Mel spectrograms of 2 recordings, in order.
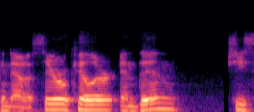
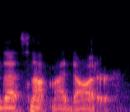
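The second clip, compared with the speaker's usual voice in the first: put-on tearful crying, very low, soft and hushed; 8 semitones lower, 11 dB quieter than usual. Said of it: "this guy crying".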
